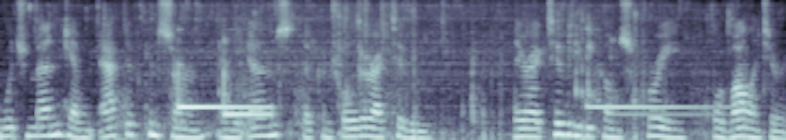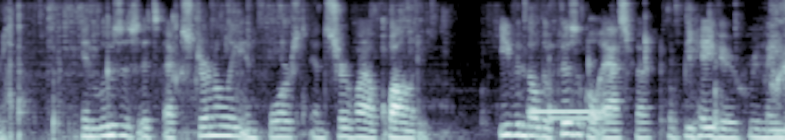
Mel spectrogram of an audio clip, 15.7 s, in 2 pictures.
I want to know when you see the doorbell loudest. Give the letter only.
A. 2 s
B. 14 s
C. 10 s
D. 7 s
A.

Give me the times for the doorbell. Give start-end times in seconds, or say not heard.
1.8-2.8, 5.8-7.5, 13.1-13.9.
